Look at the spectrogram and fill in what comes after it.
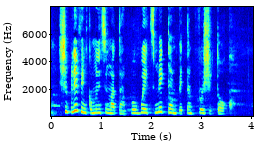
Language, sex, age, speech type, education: Nigerian Pidgin, female, 15-29, spontaneous, tertiary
